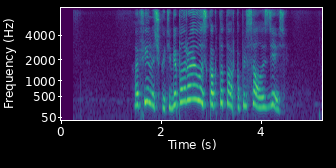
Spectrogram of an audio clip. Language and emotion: Russian, positive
